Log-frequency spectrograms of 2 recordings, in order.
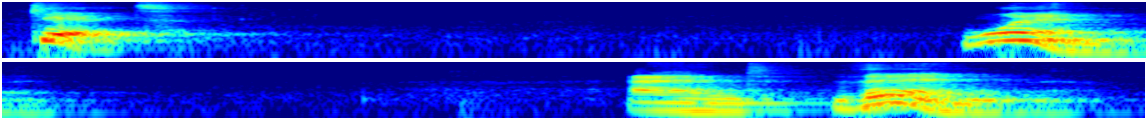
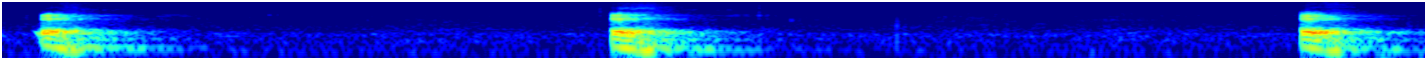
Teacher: not at the top of the mouth and at the front unrounded refers to your lips because they're stretched out as if you're smiling and not rounded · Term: closed meet front unrounded vowel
